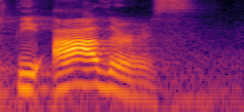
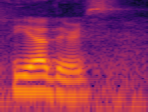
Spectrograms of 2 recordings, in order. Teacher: longer listen here's taiwan english the others american english the others the taiwanese version is very long but it should not be long it's a wrong vowel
